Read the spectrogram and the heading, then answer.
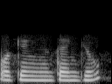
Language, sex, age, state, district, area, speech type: Tamil, female, 18-30, Tamil Nadu, Erode, rural, conversation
